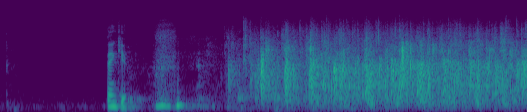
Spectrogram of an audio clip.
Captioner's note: audience clapping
